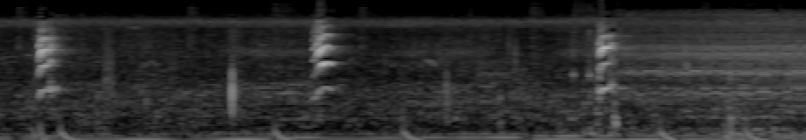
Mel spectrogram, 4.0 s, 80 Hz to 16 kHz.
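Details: Alarm calls from a family of Purple Swamphens in Australia, recorded 10 March 2021, warning their teen chicks of a Red-bellied Black Snake. Three abrupt, high, piercing squawks come about every 1.4 seconds, with quiet music underneath.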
